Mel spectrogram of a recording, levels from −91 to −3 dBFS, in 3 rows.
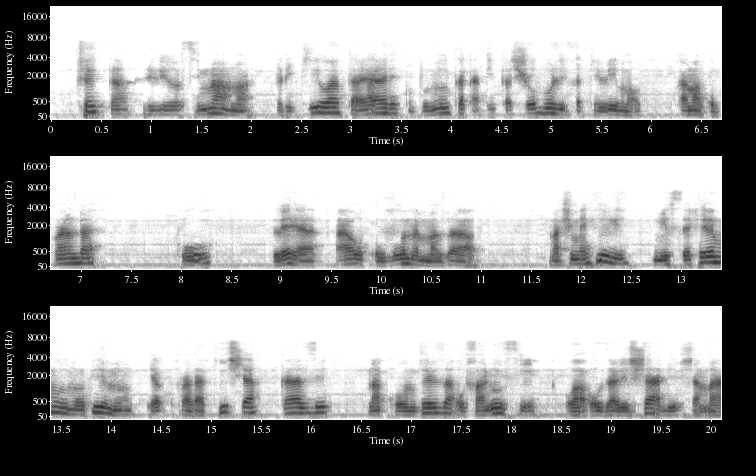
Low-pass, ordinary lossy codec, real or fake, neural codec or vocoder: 7.2 kHz; AAC, 48 kbps; fake; codec, 16 kHz in and 24 kHz out, 0.6 kbps, FireRedTTS-2 codec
